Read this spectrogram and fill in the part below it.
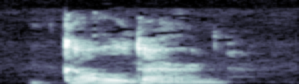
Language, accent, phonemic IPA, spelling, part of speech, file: English, Southern England, /ˈɡɒldɜː(ɹ)n/, goldurn, adjective / adverb / interjection, LL-Q1860 (eng)-goldurn.wav
- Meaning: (adjective) Goddamn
